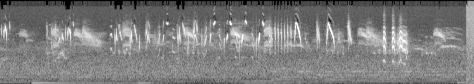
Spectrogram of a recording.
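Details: Reed Warbler in Ukraine, in thick reeds near a quiet reservoir: a fast, chattering song of many quickly changing notes, churring phrases mixed with sharp high clicks, without pause, over a faint low hum.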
